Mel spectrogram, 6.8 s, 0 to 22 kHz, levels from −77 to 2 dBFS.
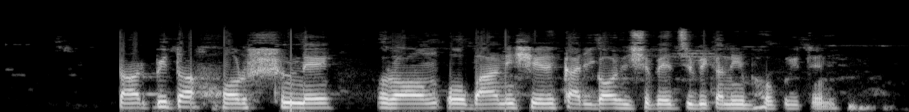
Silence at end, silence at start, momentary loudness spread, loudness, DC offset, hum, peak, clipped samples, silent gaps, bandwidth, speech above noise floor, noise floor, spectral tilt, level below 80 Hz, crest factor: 0.3 s; 0.9 s; 9 LU; -12 LUFS; under 0.1%; none; 0 dBFS; under 0.1%; none; 7.6 kHz; 44 dB; -55 dBFS; -5.5 dB/octave; -50 dBFS; 12 dB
